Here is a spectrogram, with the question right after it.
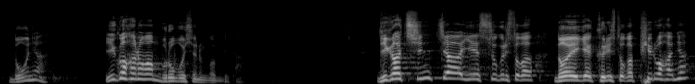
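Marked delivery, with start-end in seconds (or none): none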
